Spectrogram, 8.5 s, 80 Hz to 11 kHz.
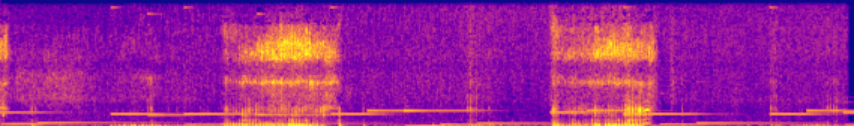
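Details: Sleeping kitten snoring softly: two slow, rough breathing noises, about 18 a minute, under loud chiming music.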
